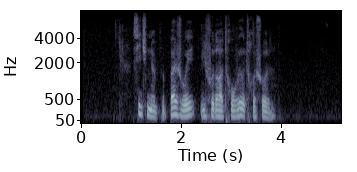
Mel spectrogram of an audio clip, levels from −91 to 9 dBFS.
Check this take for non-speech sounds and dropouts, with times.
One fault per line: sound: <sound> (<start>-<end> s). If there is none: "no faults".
no faults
